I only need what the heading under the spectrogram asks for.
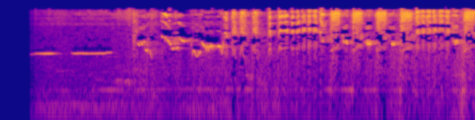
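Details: White-rumped shama of the Medan type, kept as a contest songbird, singing. Two clear, steady whistled notes open the song, then it breaks into loud, rich, rapidly changing phrases of sweeping whistles and sharp high notes. A voice speaks just after.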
